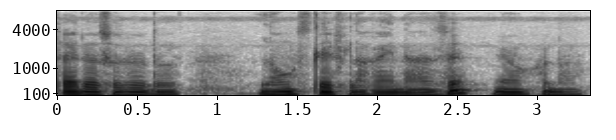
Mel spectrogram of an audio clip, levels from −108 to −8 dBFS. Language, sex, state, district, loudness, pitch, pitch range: Nagamese, male, Nagaland, Dimapur, -19 LUFS, 80 Hz, 80-85 Hz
